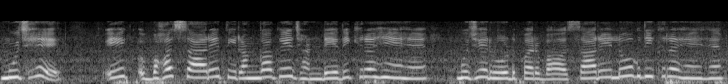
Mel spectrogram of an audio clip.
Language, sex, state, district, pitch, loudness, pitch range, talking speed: Hindi, female, Bihar, West Champaran, 295 Hz, -14 LUFS, 275-345 Hz, 155 wpm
